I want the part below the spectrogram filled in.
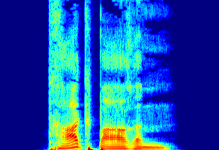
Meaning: strong dative masculine/neuter singular of tragbar
- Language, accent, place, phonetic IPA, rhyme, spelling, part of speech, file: German, Germany, Berlin, [ˈtʁaːkbaːʁəm], -aːkbaːʁəm, tragbarem, adjective, De-tragbarem.ogg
